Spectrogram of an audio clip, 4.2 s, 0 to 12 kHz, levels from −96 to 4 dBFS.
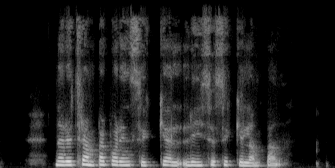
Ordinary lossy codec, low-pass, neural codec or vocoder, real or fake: Opus, 32 kbps; 10.8 kHz; none; real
